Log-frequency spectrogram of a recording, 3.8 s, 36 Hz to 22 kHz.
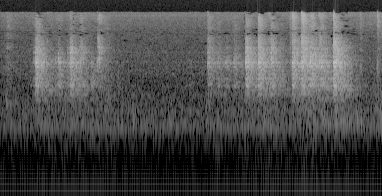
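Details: Samsung gas range switched off at 4am making sharp light clicks in uneven bursts of three to five in a quiet room; cause unknown.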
